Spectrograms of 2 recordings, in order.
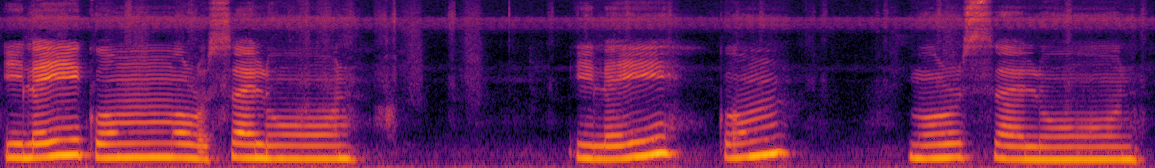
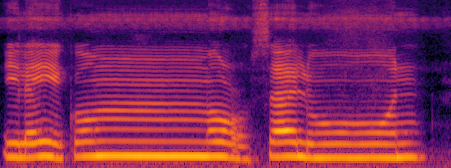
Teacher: غنہ بھی کریں گے اور آواز کو ناک میں لے کر جائیں گے، غنہ کریں گے اور ادغام کریں گے، ادغام غنہ کے ساتھ، الیکم مرسلون۔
